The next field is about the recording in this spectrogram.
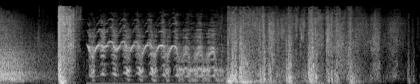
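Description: A horse neighs after being hit by enemy gunfire in a battle, a loud, wavering whinny that follows a sharp burst, with rough clattering noises after it.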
